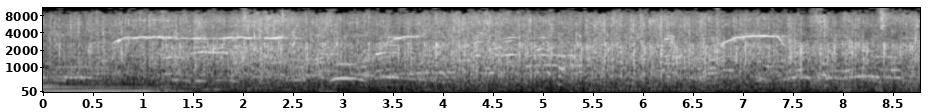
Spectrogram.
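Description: A rock band's last held chord, with bass and drums, stops about a second in, and an outdoor crowd applauds and cheers, with shouts and whistles.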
